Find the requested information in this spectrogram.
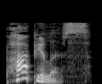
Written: populous

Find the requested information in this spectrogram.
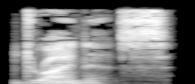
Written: dryness

